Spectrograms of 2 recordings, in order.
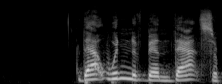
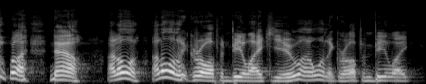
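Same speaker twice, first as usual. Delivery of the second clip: put-on fast, louder, petulant child pushing back; whiny kid refusal; 3 semitones lower, 5 dB louder, faster than usual. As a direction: brush it off like a sulky teenager. Kid refusing the family business.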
